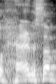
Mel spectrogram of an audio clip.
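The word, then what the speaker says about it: handsome: अब यहां देखिए इसको हैंडसम पढ़ते हैं। जबकि ये डी क्या है?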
